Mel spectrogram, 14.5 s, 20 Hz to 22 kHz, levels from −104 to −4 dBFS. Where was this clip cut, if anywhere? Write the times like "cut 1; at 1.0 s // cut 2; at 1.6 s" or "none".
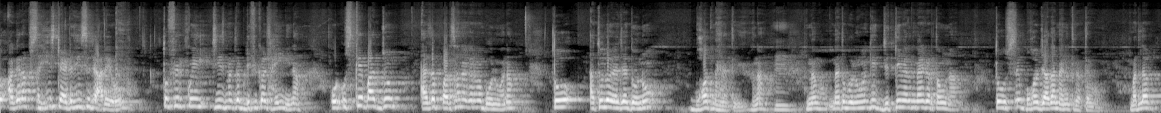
none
